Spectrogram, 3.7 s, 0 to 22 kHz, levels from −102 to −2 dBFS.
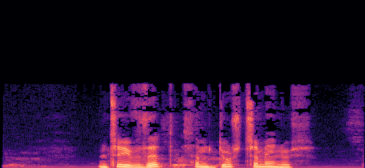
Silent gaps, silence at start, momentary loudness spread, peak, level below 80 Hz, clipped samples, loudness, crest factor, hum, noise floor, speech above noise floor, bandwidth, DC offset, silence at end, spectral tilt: none; 0.1 s; 8 LU; -4 dBFS; -52 dBFS; under 0.1%; -18 LUFS; 16 dB; 50 Hz at -45 dBFS; -53 dBFS; 36 dB; 11.5 kHz; under 0.1%; 0.65 s; -6 dB/octave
